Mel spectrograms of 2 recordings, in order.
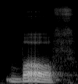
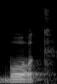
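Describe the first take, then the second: First: The word ends with an f sound. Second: The word ends with a th sound. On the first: "British accent में जो T H है ये convert हो जाता है, sound इसकी हमें आती है एफ़" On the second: "neutral accent में इसको इसी तरह अदा करते हैं"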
